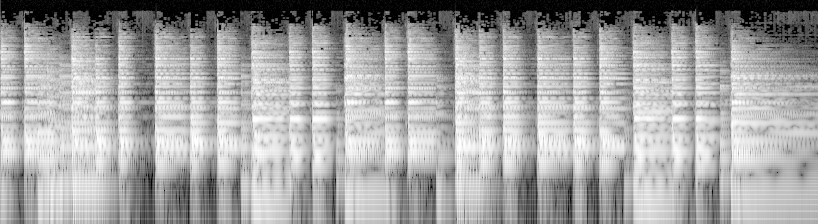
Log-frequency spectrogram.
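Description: Piano playing a steady run of repeated chords, with bass notes in the left hand under chords in the right. The last chord is held and left to ring near the end.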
